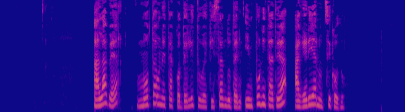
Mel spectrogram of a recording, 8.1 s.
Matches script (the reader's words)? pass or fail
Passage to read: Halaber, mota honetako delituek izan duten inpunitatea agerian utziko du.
pass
